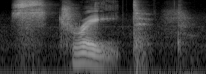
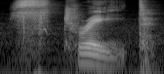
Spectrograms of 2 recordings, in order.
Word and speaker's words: straight: Straight. When you write it, you need letter A and letter I. But when you pronounce it, you only have one vowel, one sound.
